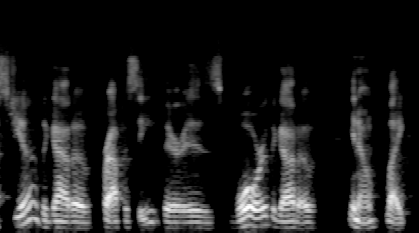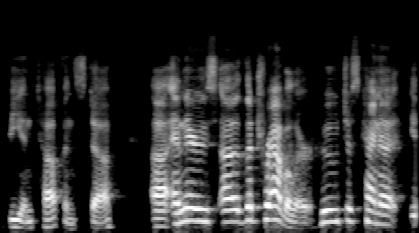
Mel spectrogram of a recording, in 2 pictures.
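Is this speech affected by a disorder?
No.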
